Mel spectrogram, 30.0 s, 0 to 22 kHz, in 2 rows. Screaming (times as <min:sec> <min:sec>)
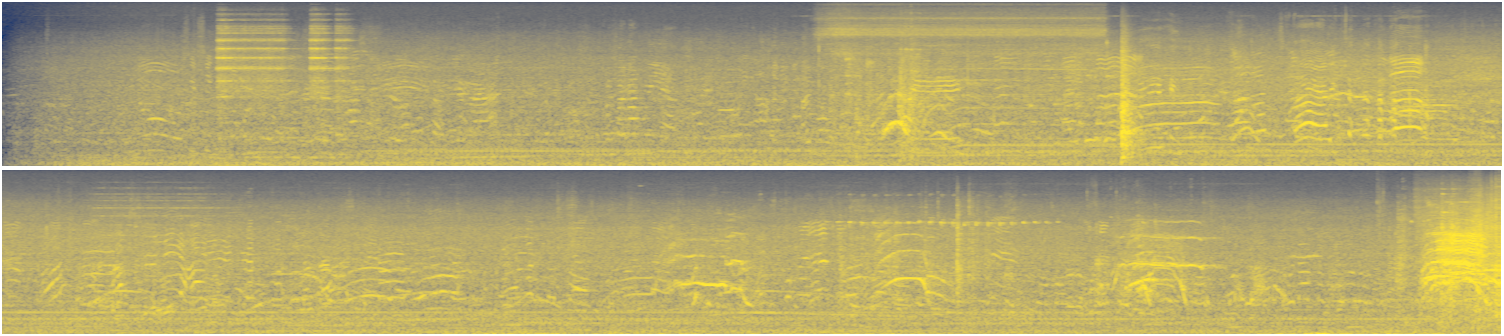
0:26.2 0:27.2, 0:29.2 0:29.9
